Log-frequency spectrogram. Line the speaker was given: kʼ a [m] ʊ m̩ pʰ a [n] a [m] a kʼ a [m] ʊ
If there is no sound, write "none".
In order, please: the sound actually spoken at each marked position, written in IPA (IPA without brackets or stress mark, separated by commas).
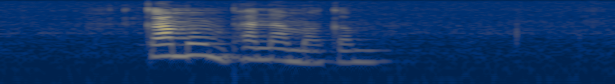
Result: m, n, m, m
